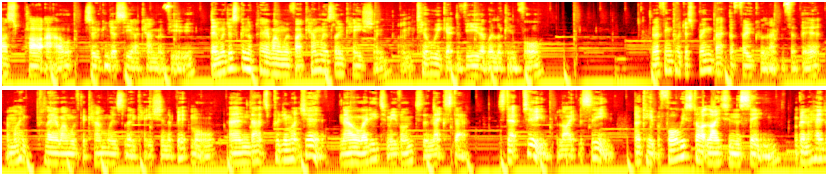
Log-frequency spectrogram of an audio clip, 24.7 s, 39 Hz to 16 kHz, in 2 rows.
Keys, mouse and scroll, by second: 4.5-9.0 drag, 9.2-13.7 drag, 14.1-15.6 drag.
